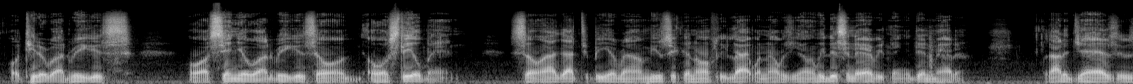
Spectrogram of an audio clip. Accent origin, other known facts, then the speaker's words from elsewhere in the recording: New York City, New York, United States; my parents is from the Caribbean, but I was born in New York City in Harlem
